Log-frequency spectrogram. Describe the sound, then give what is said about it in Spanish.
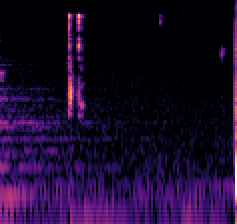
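A computer mouse clicks twice in quick succession, crisp, against a faint low hum, as Next is clicked in a software installation program; a louder abrupt click-like burst cuts in right at the end. No one speaks. “Bien, entonces lo dejamos ahí en In a New Program Group y damos clic en Next.”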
